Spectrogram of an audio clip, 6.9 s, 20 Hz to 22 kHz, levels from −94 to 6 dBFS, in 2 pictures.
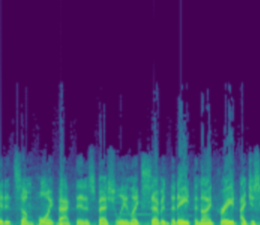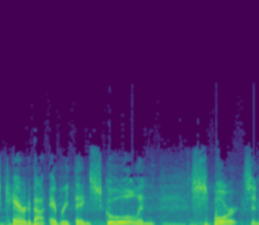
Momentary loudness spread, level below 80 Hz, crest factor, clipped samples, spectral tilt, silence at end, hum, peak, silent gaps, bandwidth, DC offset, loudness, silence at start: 8 LU; -34 dBFS; 12 dB; under 0.1%; -6.5 dB/octave; 0 s; none; 0 dBFS; none; 8.8 kHz; under 0.1%; -12 LUFS; 0 s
